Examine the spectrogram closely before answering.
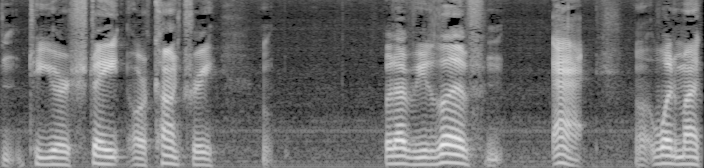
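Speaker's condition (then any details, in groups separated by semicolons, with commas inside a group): Cerebral palsy; congenital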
